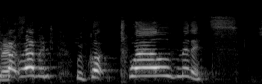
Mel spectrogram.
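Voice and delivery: very loud, high, drawn-out, excited shouting. Correcting how many minutes are left, excitedly: shouting. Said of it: "Sorry, I'm shouting now".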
